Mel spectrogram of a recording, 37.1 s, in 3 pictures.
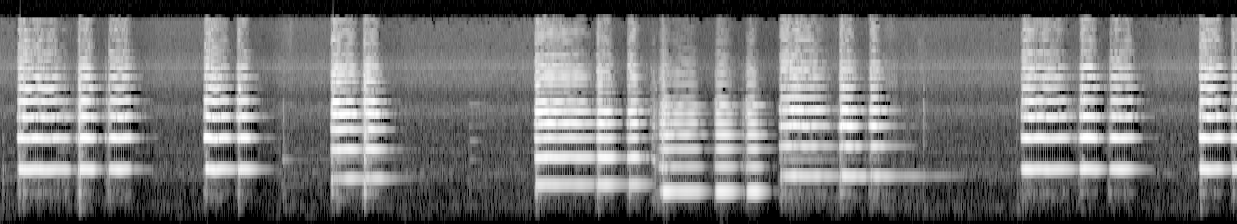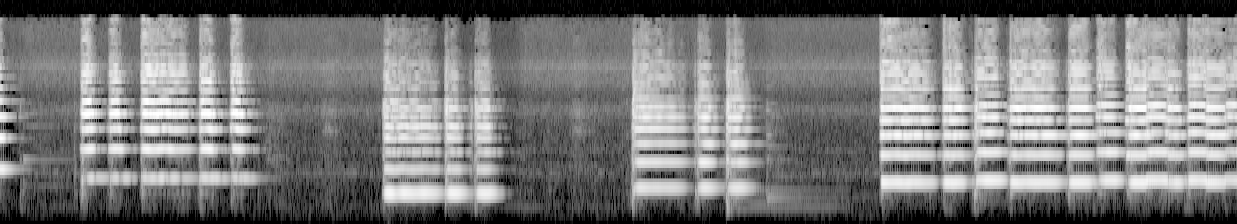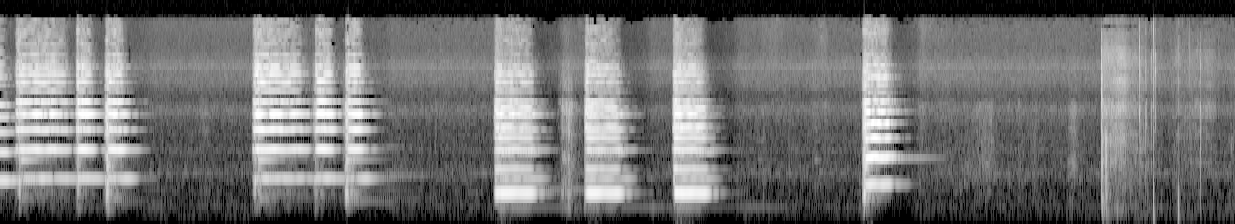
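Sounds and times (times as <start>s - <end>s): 
first violin top part: 0.1s - 4.1s, 5.3s - 9.5s, 10.2s - 15.0s, 16.2s - 17.5s, 18.6s - 20.4s, 21.2s - 26.3s, 27.2s - 28.6s, 29.6s - 32.0s, 33.3s - 34.0s.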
